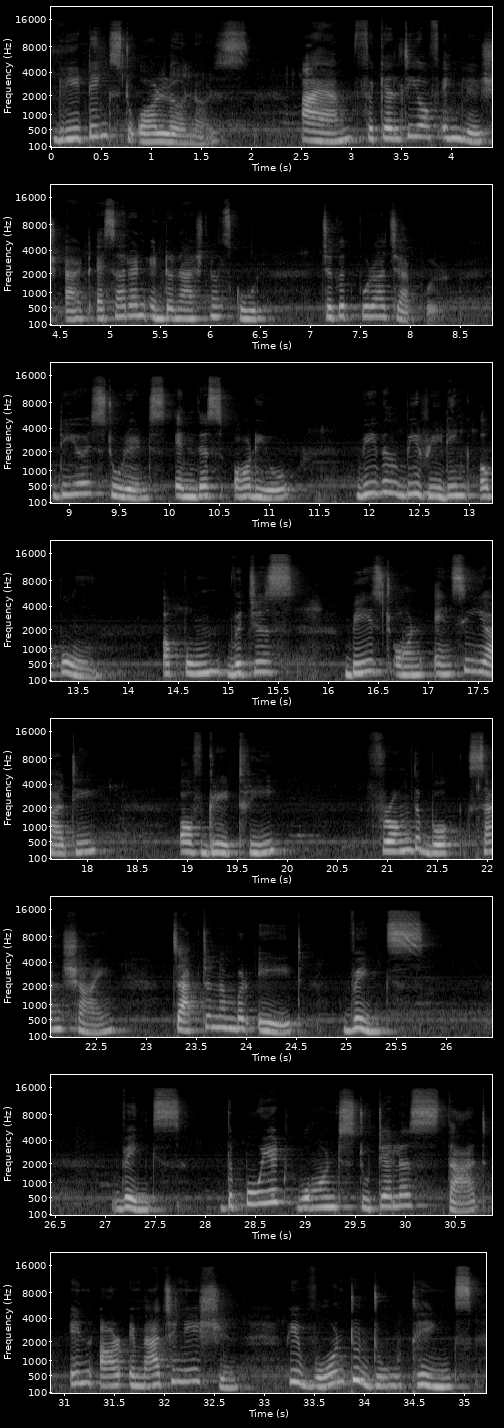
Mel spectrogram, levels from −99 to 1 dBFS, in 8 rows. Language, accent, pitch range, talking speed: English, Indian, 225-280 Hz, 100 wpm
